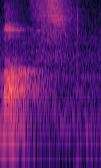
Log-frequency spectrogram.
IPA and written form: mɑːθs (maths)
